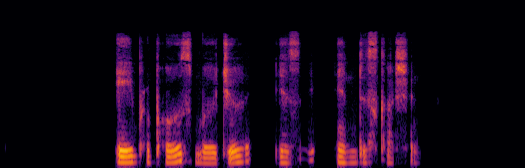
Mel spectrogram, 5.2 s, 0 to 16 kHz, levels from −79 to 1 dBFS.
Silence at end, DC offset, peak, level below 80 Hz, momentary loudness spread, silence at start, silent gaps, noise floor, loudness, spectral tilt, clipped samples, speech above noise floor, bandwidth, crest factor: 1.1 s; under 0.1%; -4 dBFS; -62 dBFS; 14 LU; 1.15 s; 2.53-2.75 s, 3.17-3.34 s; under -90 dBFS; -24 LUFS; -4.5 dB/octave; under 0.1%; over 66 dB; 8.2 kHz; 22 dB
